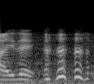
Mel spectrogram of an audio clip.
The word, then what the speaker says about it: Aide: Aide se pronuncia Aide.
